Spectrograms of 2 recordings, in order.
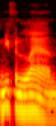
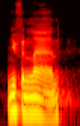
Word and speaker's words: Newfoundland: I would I would start with um the explorers who visited Newfoundland before uh in fact it's Newfoundland is how you pronounce it. I always get it wrong. Newfoundland.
